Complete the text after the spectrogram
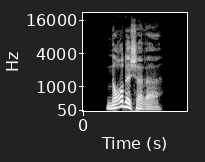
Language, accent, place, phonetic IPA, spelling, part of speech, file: German, Germany, Berlin, [ˈnɔʁdɪʃəʁɐ], nordischerer, adjective, De-nordischerer.ogg
- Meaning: inflection of nordisch: 1. strong/mixed nominative masculine singular comparative degree 2. strong genitive/dative feminine singular comparative degree 3. strong genitive plural comparative degree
